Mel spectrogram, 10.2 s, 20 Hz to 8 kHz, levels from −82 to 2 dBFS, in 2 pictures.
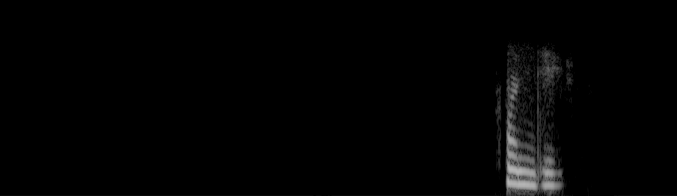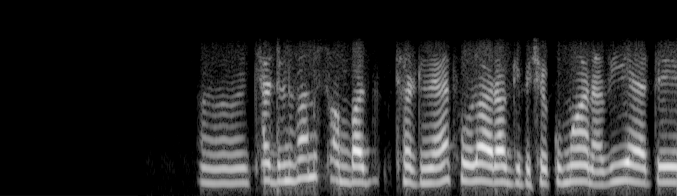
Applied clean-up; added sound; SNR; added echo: none; none; none; none.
